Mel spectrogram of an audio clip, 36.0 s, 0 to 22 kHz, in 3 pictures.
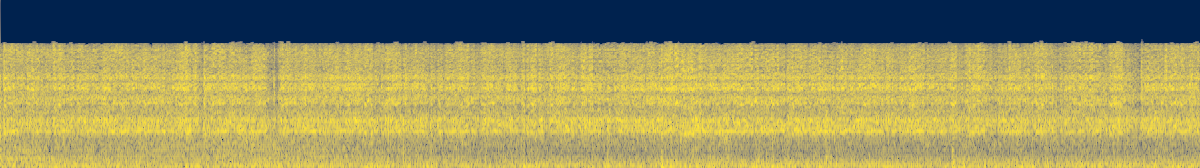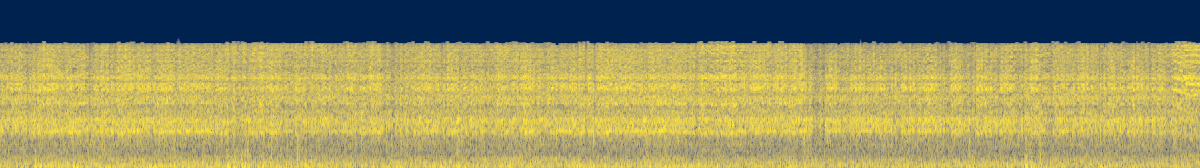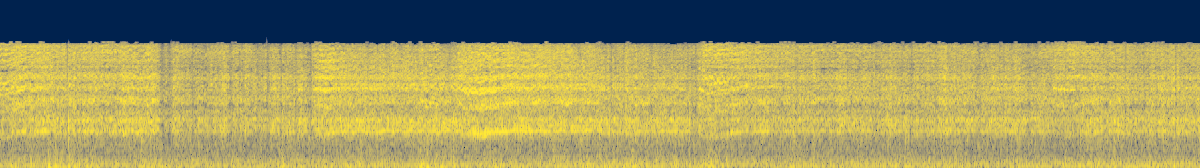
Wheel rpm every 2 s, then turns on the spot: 230, 230, 230, 230, 230, 230, 230, 230, 240, 230, 230, 230, 230, 230, 230, 230, 230, 230.
none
